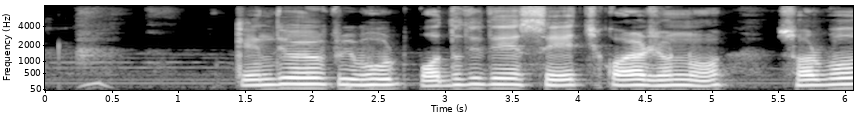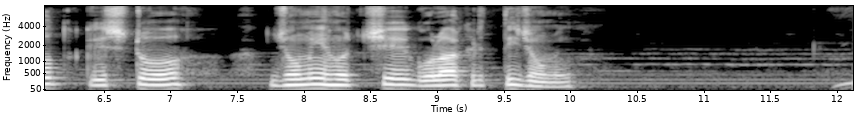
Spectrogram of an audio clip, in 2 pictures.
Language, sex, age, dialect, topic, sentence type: Bengali, male, 25-30, Northern/Varendri, agriculture, statement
